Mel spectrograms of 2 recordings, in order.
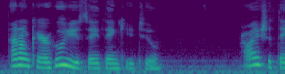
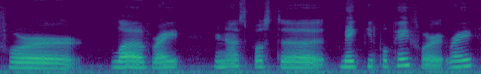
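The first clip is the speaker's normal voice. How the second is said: usual speaking voice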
